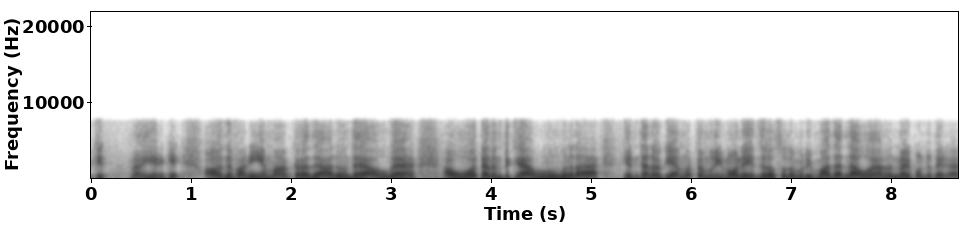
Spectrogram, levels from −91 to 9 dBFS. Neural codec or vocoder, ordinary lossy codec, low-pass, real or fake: codec, 16 kHz, 0.5 kbps, X-Codec, HuBERT features, trained on LibriSpeech; none; none; fake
